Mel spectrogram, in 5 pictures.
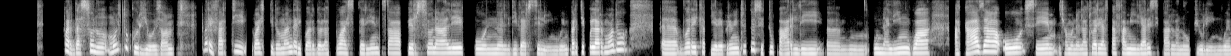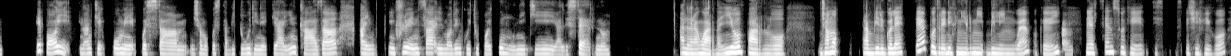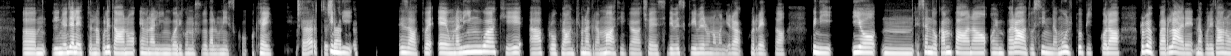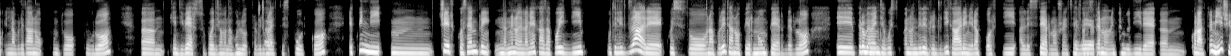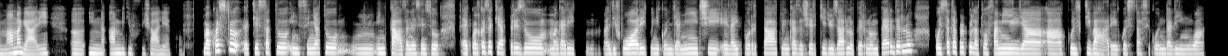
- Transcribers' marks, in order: other background noise; tapping; "cioè" said as "ceh"; "cioè" said as "ceh"
- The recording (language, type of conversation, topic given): Italian, podcast, Come ti ha influenzato la lingua che parli a casa?
- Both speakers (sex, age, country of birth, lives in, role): female, 20-24, Italy, Italy, guest; female, 30-34, Italy, Italy, host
